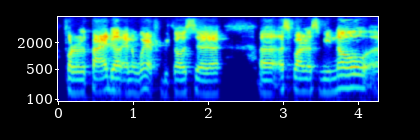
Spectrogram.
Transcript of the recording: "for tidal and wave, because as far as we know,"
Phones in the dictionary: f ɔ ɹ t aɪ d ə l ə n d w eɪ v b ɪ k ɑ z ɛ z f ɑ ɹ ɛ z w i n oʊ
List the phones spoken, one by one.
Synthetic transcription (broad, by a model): f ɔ ɹ t aɪ d ə l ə n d w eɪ f b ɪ k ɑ s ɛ s f ɑ ɹ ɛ s w i n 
